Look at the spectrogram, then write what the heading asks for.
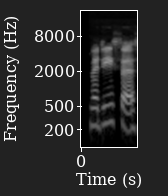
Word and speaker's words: Medesis: yep so say your last name for me medisa you said it right okay I said it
